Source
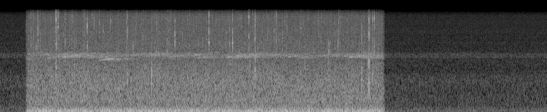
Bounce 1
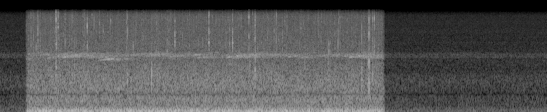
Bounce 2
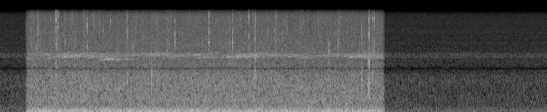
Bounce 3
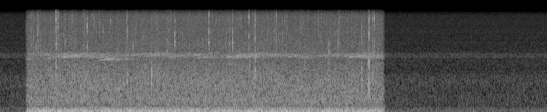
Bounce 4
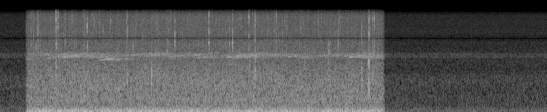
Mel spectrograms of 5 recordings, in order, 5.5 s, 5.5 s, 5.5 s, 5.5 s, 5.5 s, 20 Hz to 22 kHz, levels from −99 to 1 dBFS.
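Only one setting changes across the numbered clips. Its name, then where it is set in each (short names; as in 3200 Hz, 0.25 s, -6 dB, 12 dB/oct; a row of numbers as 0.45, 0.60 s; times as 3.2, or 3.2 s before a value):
notch, frequency: 660, 1800, 240, 5400 Hz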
